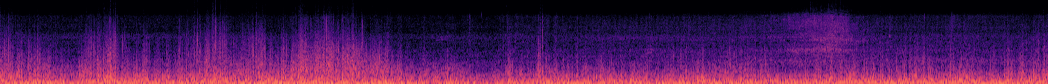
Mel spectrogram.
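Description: Wind buffeting the microphone on a moving motorcycle, over a loud low rumble from the bike and road. About eight seconds in, a brief higher-pitched sound cuts through.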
